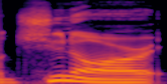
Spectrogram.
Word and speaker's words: Qunar: It's Qunar. It's spelled Q-U-N-A-R, but I believe it is pronounced Qunar.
